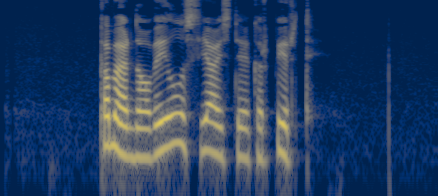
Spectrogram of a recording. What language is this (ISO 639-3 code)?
lav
